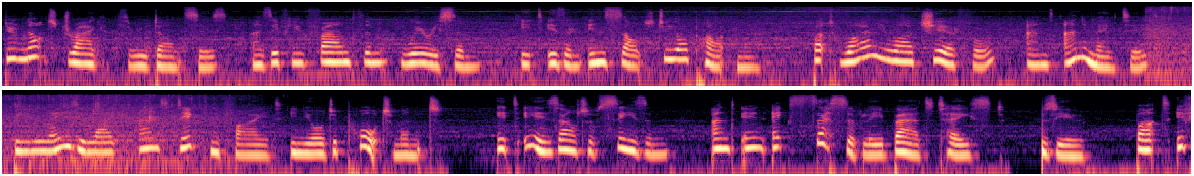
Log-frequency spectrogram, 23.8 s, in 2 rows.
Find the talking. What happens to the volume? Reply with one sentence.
The loudness of the talking stays about the same.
